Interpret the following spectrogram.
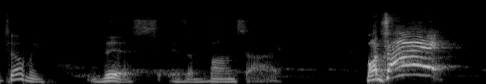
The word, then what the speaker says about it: bonsai: Isn't it a nice bonsai?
